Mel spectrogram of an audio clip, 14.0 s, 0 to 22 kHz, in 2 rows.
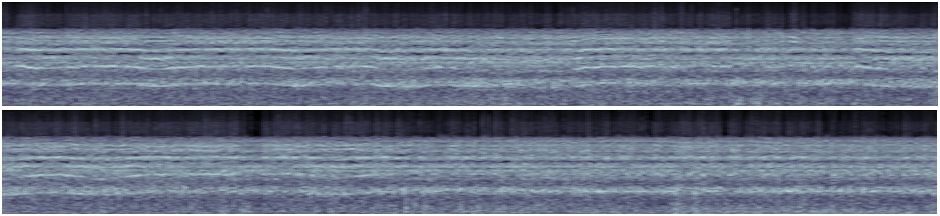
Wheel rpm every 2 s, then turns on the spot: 230, 220, 230, 220, 230, 230, 230.
none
